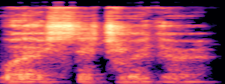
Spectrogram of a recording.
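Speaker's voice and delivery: low, growled whispery Batman imitation. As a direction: growl it low like a masked vigilante. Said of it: "did the Batman voice".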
